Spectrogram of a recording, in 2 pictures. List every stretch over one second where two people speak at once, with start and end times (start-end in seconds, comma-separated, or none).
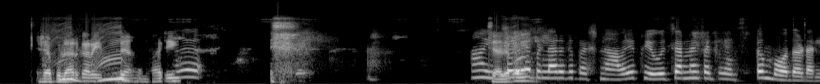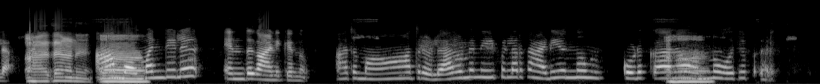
0.6-1.8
